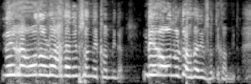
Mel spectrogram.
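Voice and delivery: loud declaration like a chant; shouted slogan. Pretend. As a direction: shout it like a morning cadence. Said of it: "구호하고 목소리 지르듯이".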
